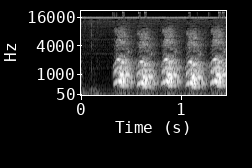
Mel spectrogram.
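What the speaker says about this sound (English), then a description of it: "the only sample anyone seemed interested in using was the barking dog" Five evenly spaced barks from a sampled dog played back on a Fairlight sampler, each one identical and punchy, repeating in a steady mechanical rhythm with no other sound.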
